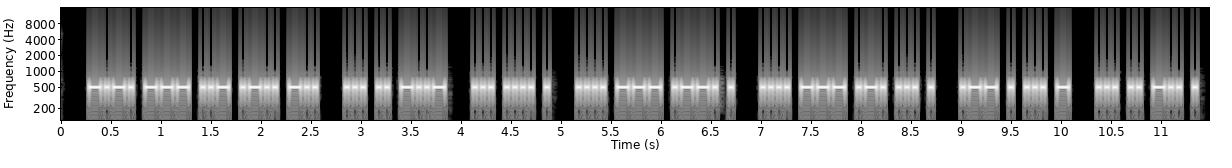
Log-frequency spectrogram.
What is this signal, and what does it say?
Morse code, heard as a keyed tone, about 30 wpm, 500 Hz. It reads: COULD SIX SHE HOPE HORSE WEST SIDE
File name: 632 Words 30WPM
